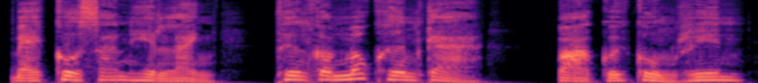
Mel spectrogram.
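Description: A man narrating a children's story in a steady reading voice, speaking directly to his listeners. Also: medium pitch, normal speed, breathy edge, no echo.

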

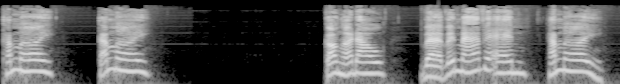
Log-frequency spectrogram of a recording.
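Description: A woman's voice: a little high, a little slow, no echo, voice pushed up, close to an everyday voice. A narrator voicing a grieving mother who wails and calls for her lost daughter. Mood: anguished. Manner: wailing, crying out.

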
